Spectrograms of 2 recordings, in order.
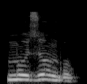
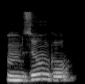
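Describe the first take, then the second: First: A vowel sound follows the m. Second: The m runs straight into the z. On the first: "there is a vowel following the m sound" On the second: "Rather than mzungu"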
